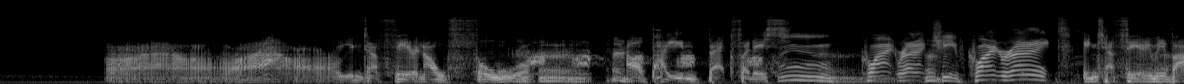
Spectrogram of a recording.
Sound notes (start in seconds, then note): 1.0 Chief Weasel growls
